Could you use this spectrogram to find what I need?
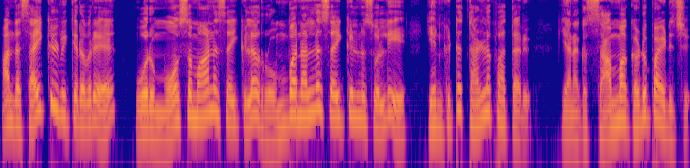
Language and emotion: Tamil, angry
